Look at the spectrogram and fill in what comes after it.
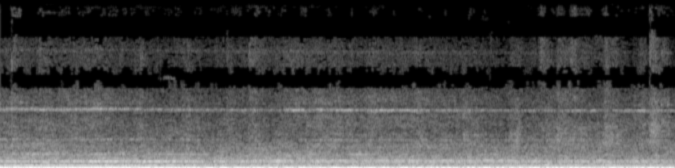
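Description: Loaded coal train passing close: diesel locomotives and hopper cars rolling by with a loud, steady low rumble and a faint high wheel squeal.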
